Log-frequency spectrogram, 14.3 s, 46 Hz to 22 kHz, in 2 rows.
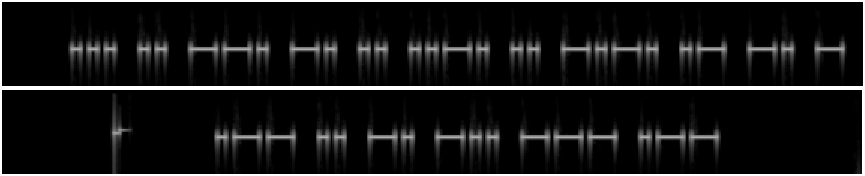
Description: Morse code, heard as a keyed tone, about 17 wpm, 700 Hz. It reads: SIGNIFICANT WINDOW
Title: Sentences from Top 1600 Words - New Word Drill Alt - 17wpm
